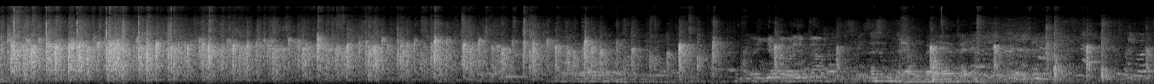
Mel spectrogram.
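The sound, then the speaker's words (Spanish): Applause from a group of young people at a gathering in the Sierra Norte de Guadarrama natural park starts loud and full, then thins and fades as voices begin talking over the last scattered claps. “Un aplauso para vosotros.”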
